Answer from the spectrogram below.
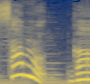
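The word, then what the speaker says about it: thumb: サムが、最後に B がついてるんですけど、まずその B は発音しないというのと、だから、さ、ン部とかにはならないというのと、あとは最初に th がついてるから、サムではなく、これさ、さですよ、皆さん。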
